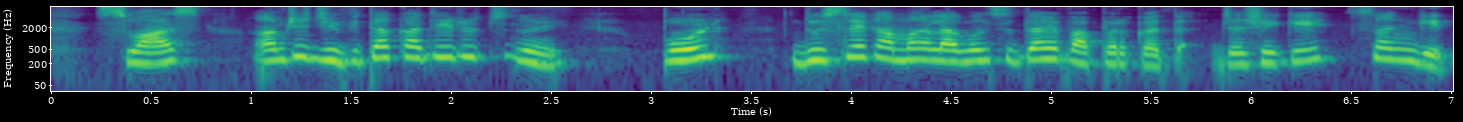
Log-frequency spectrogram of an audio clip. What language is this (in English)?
Konkani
